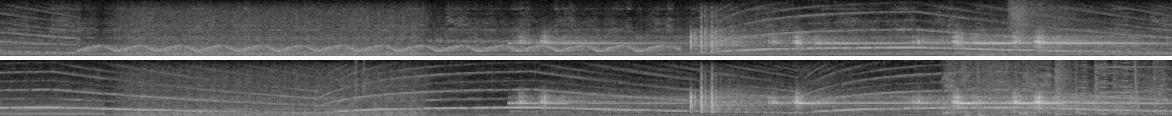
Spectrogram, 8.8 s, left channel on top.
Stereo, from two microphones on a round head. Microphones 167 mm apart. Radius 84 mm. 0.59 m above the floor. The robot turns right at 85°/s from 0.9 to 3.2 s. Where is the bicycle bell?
20° right (ahead or behind), 2.5 m.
